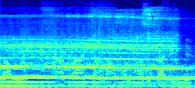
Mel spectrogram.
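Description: A train runs along a railway track beside forest at Malampuzha, where a wild elephant roams; loud, steady rumble of wagons with sustained horn-like tones throughout, close by, with no speech.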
